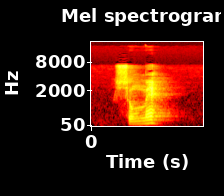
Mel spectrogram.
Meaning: sum (maths)
- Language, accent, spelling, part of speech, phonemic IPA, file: German, Austria, Summe, noun, /ˈzʊmə/, De-at-Summe.ogg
